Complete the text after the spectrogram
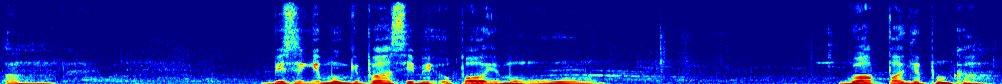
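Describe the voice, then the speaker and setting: A man's voice: sits high, moderate pace, dark tone, close to an everyday voice. A man with a Filipino Cebuano accent playing an earnest, tender teenage suitor in a radio drama. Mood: romantic confession. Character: Minggoy, earnest lovestruck teenage schoolboy suitor. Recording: music behind the voice.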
